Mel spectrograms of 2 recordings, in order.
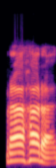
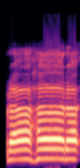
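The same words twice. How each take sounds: First: The vowels are short and said quickly. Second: The vowels are drawn out long. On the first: The speaker calls it right. "তাড়াতাড়ি বলে ফেলতে হবে" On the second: The speaker calls it wrong. "এরকম করে দীর্ঘ করা যাবে না"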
